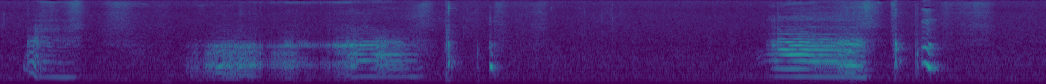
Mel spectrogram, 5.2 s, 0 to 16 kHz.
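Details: 1-month-old infant who hiccups after drinking milk gives brief, soft whimpering cries with short catches between them; quiet infant cry.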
